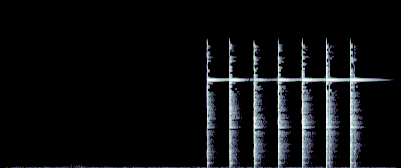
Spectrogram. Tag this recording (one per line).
blacksmith
hammer
iron
nails
Riveting
steel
